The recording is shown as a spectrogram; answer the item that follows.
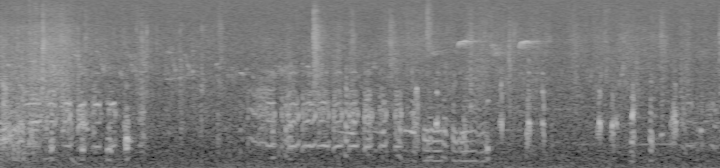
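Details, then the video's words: Several hens cluck in rapid, uneven bursts of about three notes per second, with a longer wavering cackle in the middle and a faint high whistle overhead. "Chicken Sounds Noises Hens Clucking Roosters Crowing"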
